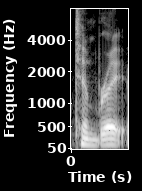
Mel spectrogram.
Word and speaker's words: timbre: Because it's spelled like timber, but I think it's... – Well, it's spelled like timbre, right? – Timbre, yeah, timbre.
